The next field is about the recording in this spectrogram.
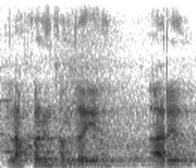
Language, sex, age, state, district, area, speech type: Bodo, male, 18-30, Assam, Chirang, rural, spontaneous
